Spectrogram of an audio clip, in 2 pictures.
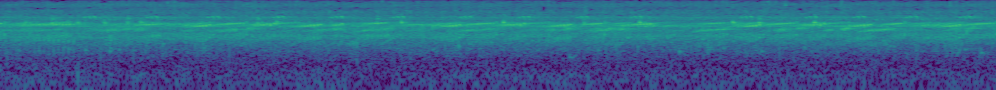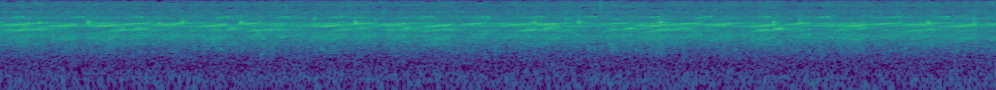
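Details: Frogs at a lake keep up an unbroken nighttime-style chorus, countless high, pulsed trills and chirping notes overlapping evenly, with a few louder calls punctuating the steady wall of sound.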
